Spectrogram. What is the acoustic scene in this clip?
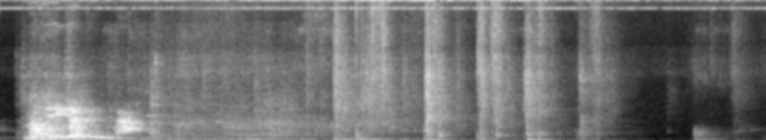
elevator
